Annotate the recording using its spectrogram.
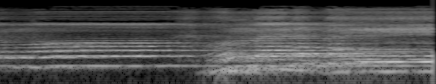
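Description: A religious vocal chant of long held notes sung by several voices, with lower voices joining about two seconds in.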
